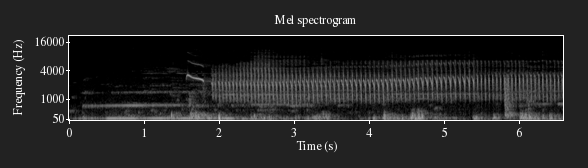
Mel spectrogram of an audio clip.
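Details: Happily singing canary delivering a long, fast rolled trill of rapid, evenly spaced pulses that continues for several seconds, preceded by a quick rising note, with a steady low background hum.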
